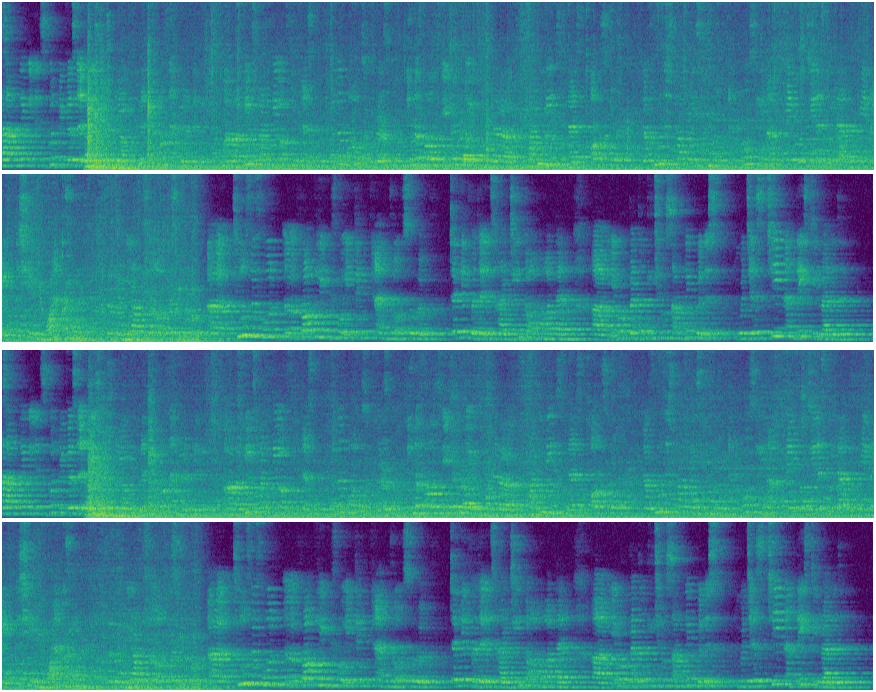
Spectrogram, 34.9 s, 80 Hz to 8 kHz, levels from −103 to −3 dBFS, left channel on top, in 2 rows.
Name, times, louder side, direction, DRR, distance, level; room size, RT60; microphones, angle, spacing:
voice 1, 0.0-12.5 12.8-25.9 26.4-31.7 32.1-34.3, left 1 dB, 30° left, -11 dB, 0.6 m, -30 dB
sound 1, 1.6-21.4, equal, 70° left, 0.3 m, -24 dB
Choir Loop, 13.3-20.7, right 2 dB, 35° right, 0.3 m, -38 dB
2.2 x 2.1 x 2.6 m, 2.3 s
head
